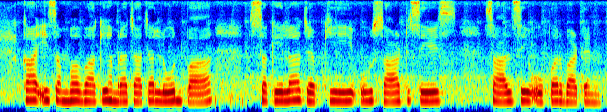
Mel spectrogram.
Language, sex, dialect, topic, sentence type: Bhojpuri, female, Western, banking, statement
